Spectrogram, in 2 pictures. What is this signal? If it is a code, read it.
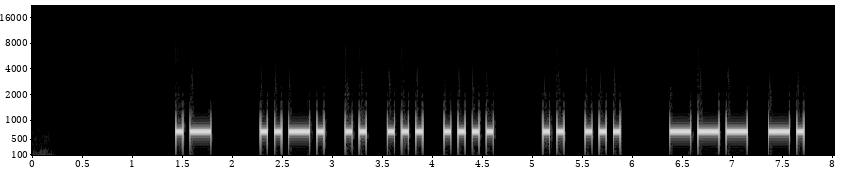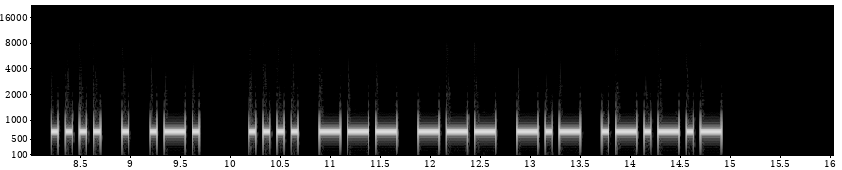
Morse code, heard as a keyed tone, about 17 wpm, 700 Hz. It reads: A FISH IS ON HER HOOK.
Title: Sentences from Top 1600 Words 17wpm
